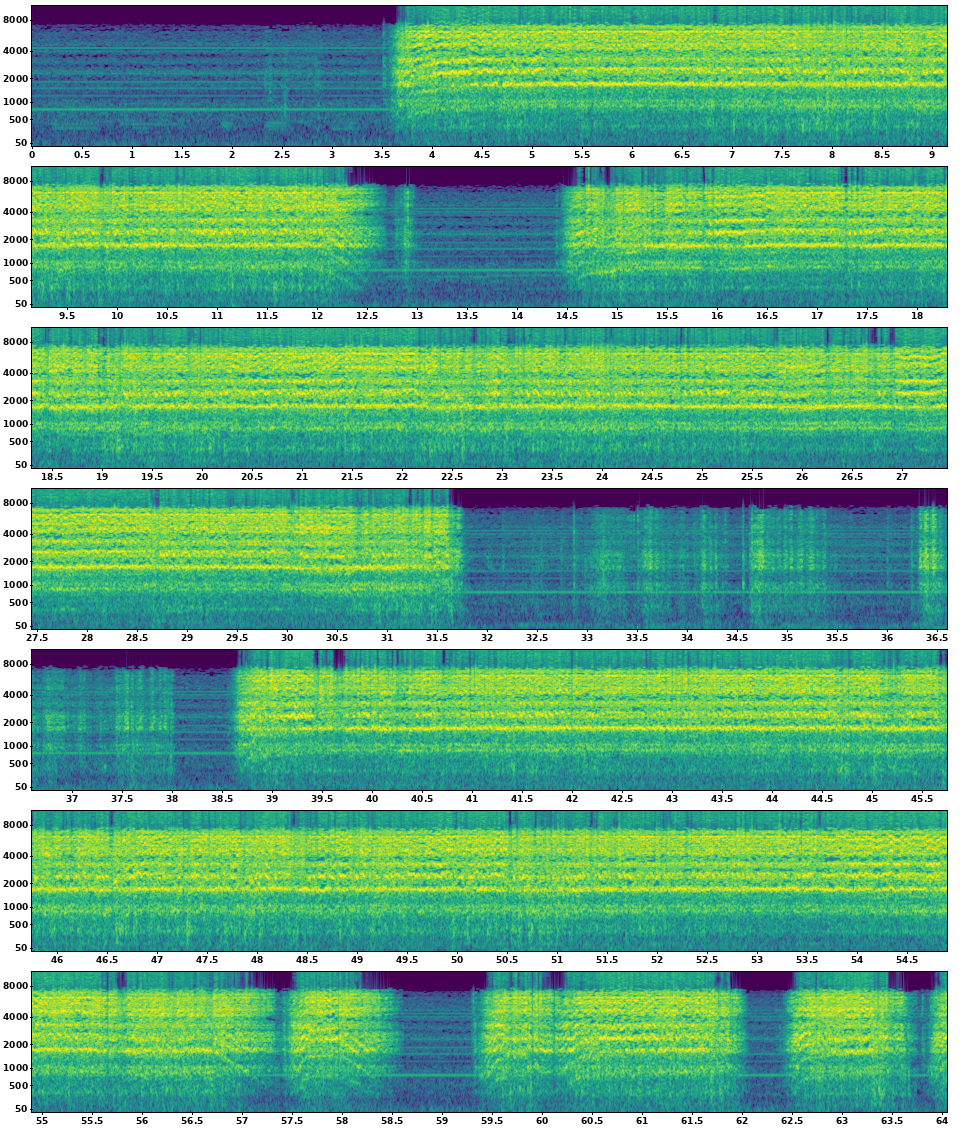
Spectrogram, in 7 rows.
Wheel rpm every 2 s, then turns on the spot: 0, 10, 200, 230, 240, 230, 70, 110, 220, 230, 230, 230, 230, 220, 230, 190, 10, 20, 20, 100, 230, 240, 230, 230, 230, 220, 230, 220, 140, 50, 160, 100.
32-38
